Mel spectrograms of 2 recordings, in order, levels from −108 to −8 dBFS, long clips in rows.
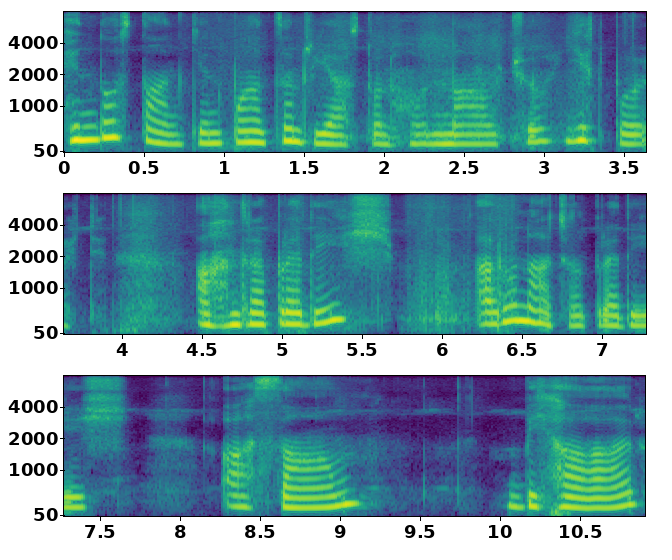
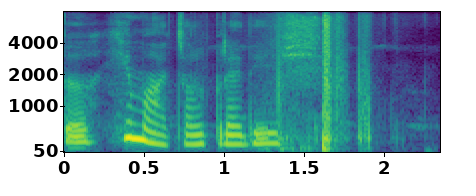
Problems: none marked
